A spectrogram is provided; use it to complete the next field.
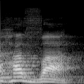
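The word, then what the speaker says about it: חַוָּה: E o nome Eva, você vê que pronuncia Havá.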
